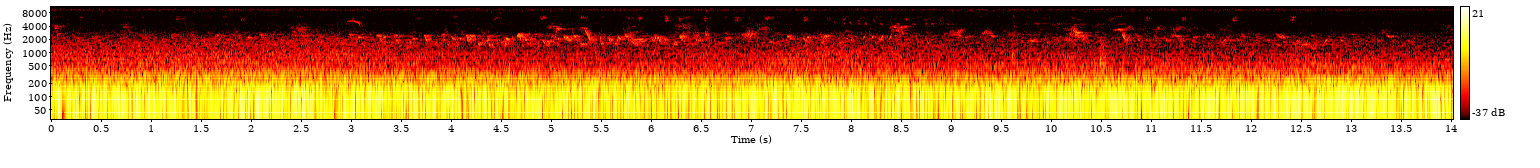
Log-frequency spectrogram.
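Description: Scaly-breasted munia giving many short, high chirps, thickest from about two seconds in until near the end, over a steady low rumble.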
